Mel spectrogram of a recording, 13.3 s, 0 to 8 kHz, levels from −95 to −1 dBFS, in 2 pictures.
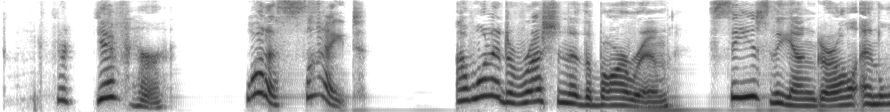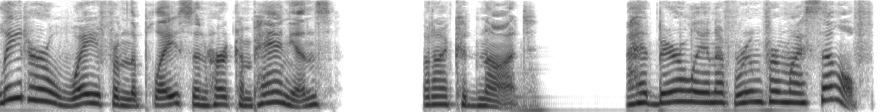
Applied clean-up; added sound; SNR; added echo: neural mask model DeepFilterNet 3.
